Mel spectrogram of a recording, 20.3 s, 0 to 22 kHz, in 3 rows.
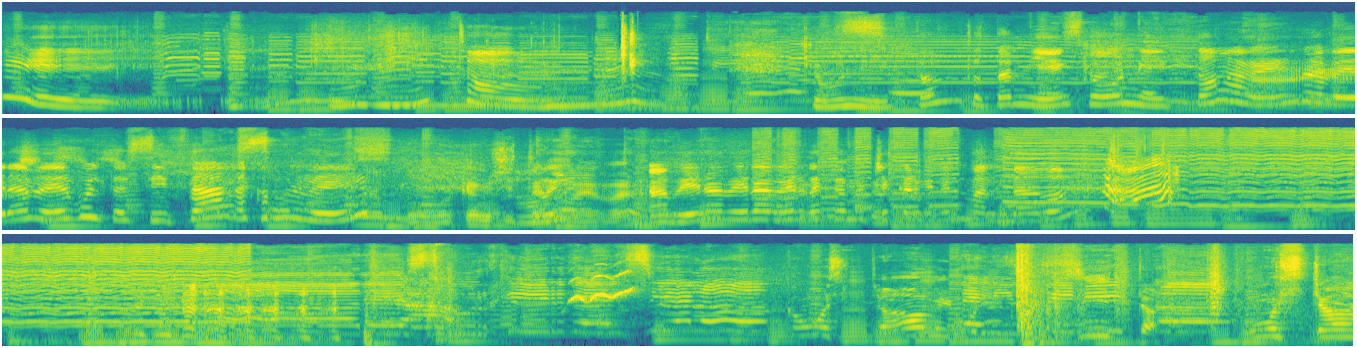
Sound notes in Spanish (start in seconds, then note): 14.2 Risas; 16.2 Silbido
